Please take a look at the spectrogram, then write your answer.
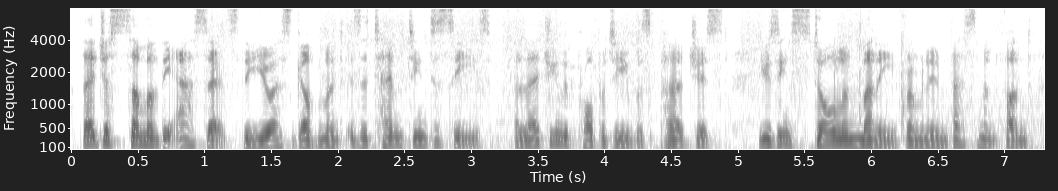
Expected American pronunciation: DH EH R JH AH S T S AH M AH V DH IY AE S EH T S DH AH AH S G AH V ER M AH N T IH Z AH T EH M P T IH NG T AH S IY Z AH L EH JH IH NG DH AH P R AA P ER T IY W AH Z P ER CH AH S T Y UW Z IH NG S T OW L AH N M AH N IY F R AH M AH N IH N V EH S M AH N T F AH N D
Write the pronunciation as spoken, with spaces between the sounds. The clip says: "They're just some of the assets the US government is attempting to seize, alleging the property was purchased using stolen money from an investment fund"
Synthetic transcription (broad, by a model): DH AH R JH AH S T S AH M AH V DH IY AE S EH T S DH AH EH S G AH V ER M AH N T IH Z AH T EH M P T IH NG T AH S IY Z AH L EH JH IH NG DH AH P R AA P ER T IY W AH Z P ER CH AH S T Y UW Z IH NG S T OW L AH N M AH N IY F R AH M AH N IH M V EH S M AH N T F AH N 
